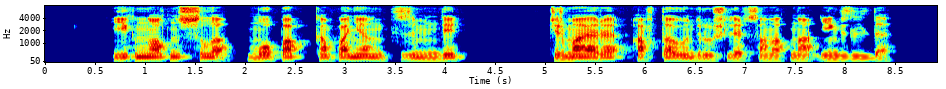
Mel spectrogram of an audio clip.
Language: Kazakh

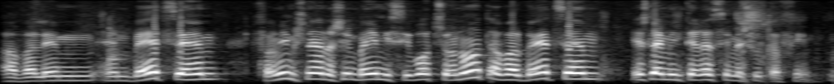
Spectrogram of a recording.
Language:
Hebrew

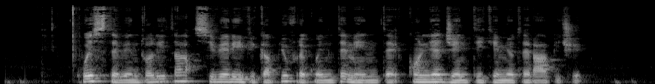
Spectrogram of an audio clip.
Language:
Italian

